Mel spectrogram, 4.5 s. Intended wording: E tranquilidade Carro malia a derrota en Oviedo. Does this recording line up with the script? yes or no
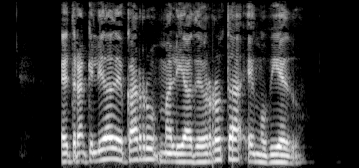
yes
